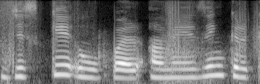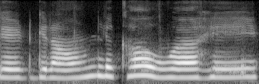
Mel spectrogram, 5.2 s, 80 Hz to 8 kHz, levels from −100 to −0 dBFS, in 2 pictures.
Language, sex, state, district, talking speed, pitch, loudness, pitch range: Hindi, female, Madhya Pradesh, Bhopal, 90 wpm, 255 Hz, -16 LUFS, 250-285 Hz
